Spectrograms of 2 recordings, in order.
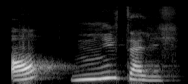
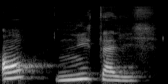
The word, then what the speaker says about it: en Italie: Ça se prononcera elle va en Italie. Ici, comme ça commence par une voyelle, nous faisons la liaison. Elle va en Italie.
